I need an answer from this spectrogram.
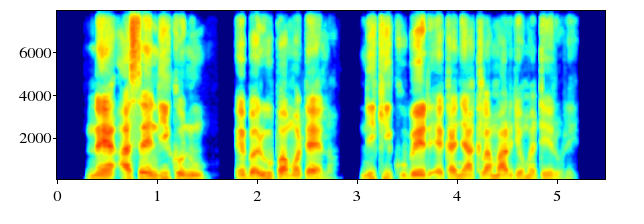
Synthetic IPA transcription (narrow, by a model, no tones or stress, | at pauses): nɛʔasendikonu | ebaɾupamɔtɛlɔ̰ | nikikubedɛkaɲaklamard͡ʒɔmateɾo̰ɾḛ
